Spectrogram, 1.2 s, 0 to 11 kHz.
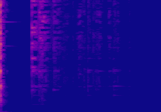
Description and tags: Common tumbler-style drinking glass being broken with a ball peen hammer. Close miked with Rode NT-5s in X-Y configuration.
shatter, hammer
